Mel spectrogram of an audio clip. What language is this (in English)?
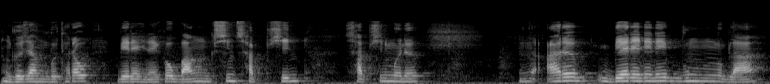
Bodo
